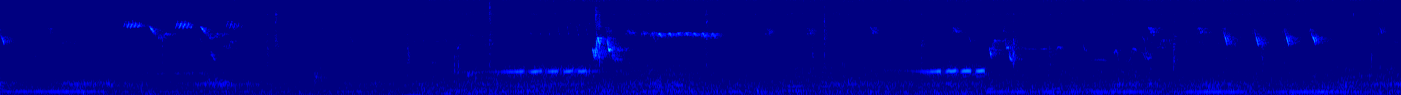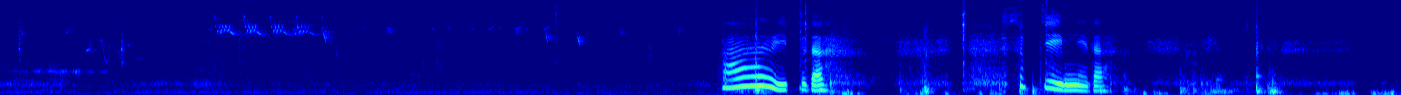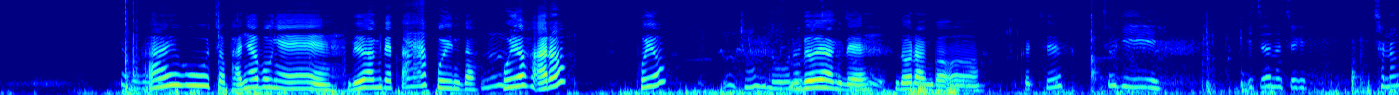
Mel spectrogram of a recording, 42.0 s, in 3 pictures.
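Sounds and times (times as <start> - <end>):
high bird chirps and trills: 4.8 - 15.4.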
